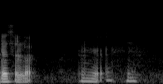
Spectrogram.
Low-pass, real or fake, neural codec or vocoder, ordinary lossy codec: 7.2 kHz; real; none; none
